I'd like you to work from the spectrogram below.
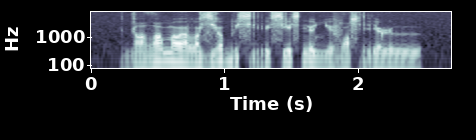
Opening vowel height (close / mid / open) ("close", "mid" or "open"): open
